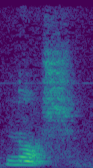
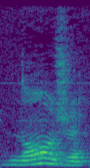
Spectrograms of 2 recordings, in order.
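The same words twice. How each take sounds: First: "noche" ending in voiceless sh, like nosh; devoiced final sh. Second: "noge" ending in a buzzed zh; voiced final zh. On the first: Teacher giving the correct form, "noche" with sh ending. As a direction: hush the end of "noche", no voicing. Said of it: "correctement, il faut prononcer noche". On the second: Teacher showing the tolerated mistake, "noge" with voiced zh ending. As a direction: keep the last consonant of "noge" voiced, like French g. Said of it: "si vous prononcez noge". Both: Shown as a demonstration.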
